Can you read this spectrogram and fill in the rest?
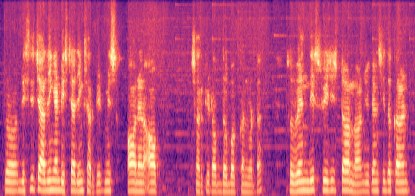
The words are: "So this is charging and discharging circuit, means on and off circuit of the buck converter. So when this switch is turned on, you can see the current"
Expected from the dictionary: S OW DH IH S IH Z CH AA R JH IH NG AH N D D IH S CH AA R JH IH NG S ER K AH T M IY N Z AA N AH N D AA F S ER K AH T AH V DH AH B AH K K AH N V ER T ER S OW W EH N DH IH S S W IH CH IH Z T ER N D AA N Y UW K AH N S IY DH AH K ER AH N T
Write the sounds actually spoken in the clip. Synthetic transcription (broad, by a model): S OW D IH S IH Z CH AA R JH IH NG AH N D D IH S CH AA R JH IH NG S ER K AH T M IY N S AA N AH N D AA P S ER K AH T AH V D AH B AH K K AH N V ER T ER S OW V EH N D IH S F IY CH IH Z T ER N AA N Y UW K AH N S IY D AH K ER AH N T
